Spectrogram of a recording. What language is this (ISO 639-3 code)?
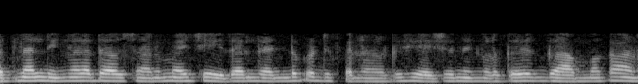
mal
